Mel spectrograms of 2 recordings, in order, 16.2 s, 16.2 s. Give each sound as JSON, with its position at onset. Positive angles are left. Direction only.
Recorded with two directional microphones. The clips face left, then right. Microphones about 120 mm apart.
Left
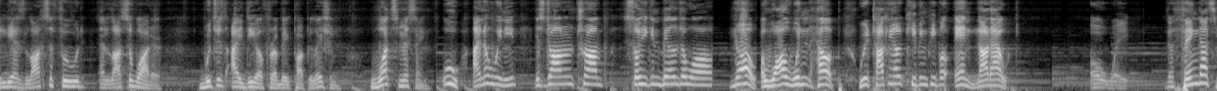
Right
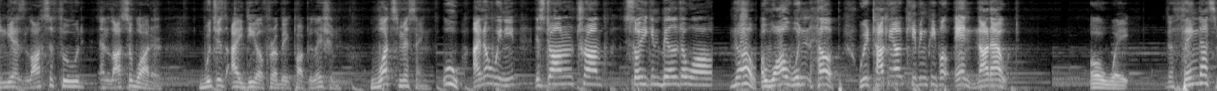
{"t": 0.1, "sound": "speech", "side_deg": 30}
{"t": 2.7, "sound": "speech", "side_deg": 30}
{"t": 6.4, "sound": "speech", "side_deg": 25}
{"t": 9.7, "sound": "speech", "side_deg": 85}
{"t": 10.1, "sound": "a man's voice", "side_deg": 55}
{"t": 11.3, "sound": "speech", "side_deg": 30}
{"t": 13.0, "sound": "speech", "side_deg": 40}
{"t": 14.5, "sound": "speech", "side_deg": -50}
{"t": 15.8, "sound": "a man's voice", "side_deg": 65}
